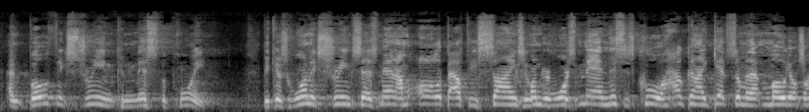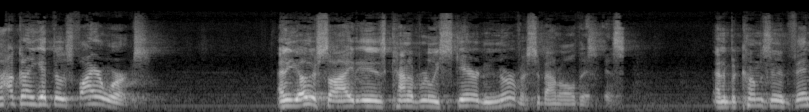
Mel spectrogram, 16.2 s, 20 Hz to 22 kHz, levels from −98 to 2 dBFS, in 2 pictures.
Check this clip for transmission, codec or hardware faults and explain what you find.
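Three short stretches are affected by frames out of order, at 5.30 to 5.67 s, 7.86 to 8.05 s and 13.94 to 14.33 s. In each, two adjacent runs of coded frames reached the decoder in swapped order and were played that way. The first and third each swap blocks of about 171 ms, which fits runs of four frames. The middle one swaps blocks of about 85 ms, which fits runs of two. Each span plays with its halves exchanged, giving a garbled flutter. No time goes missing.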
